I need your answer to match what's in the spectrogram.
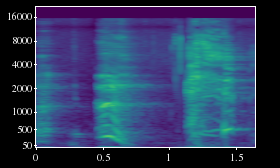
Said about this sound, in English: Let me clear my throat.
